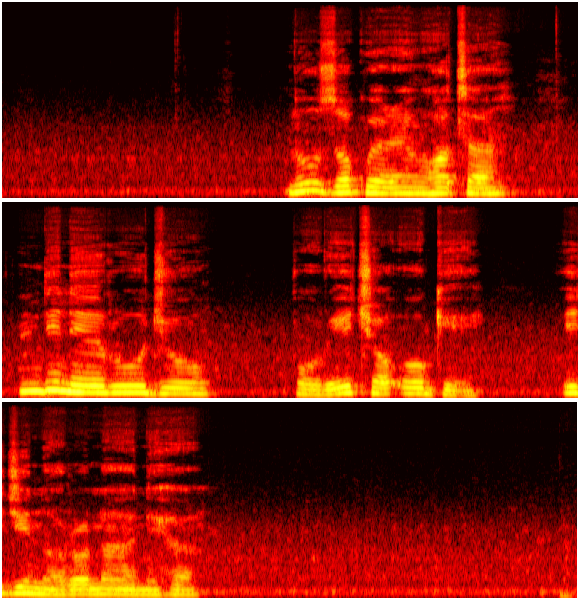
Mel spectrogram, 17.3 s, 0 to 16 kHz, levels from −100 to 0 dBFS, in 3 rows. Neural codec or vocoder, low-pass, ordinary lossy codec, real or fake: none; 14.4 kHz; none; real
